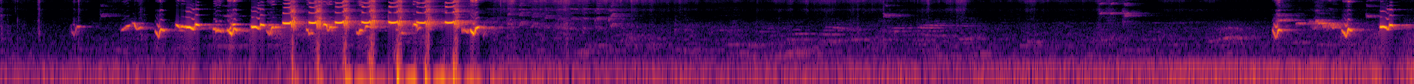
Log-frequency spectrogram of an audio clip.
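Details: Black-winged myna (jalak putih) in lively gacor singing, used to prompt quiet mynas: a fast run of sharp, repeated chirps at about three per second, then a long pause and a few harsh notes at the end.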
